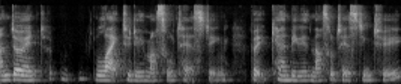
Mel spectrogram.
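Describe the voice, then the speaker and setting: Here a woman speaks with an Australian accent. The background is quiet. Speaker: kinesiologist and educator. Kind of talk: online conference presentation.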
